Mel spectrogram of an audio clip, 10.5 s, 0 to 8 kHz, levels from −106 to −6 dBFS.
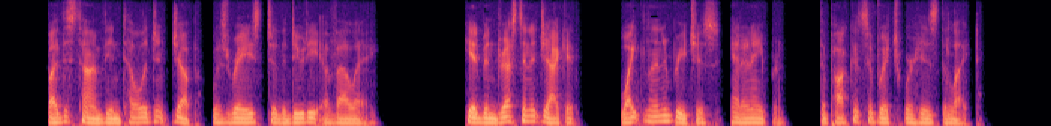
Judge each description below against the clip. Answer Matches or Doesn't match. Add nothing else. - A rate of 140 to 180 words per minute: Doesn't match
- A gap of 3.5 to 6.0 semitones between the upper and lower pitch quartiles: Doesn't match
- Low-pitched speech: Matches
